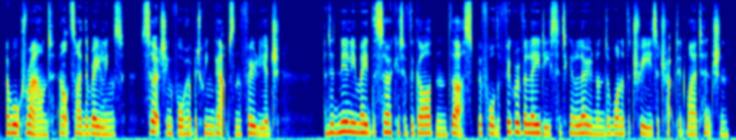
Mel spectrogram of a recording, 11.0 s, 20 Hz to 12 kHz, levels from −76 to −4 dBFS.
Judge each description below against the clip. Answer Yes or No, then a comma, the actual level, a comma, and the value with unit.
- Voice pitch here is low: No, medium, 185 Hz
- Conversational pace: No, fast, 215 wpm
